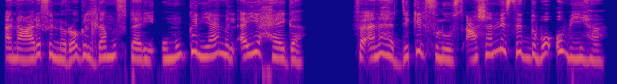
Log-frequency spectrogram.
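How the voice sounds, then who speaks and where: A woman with an Egyptian accent voicing a calm, fair-minded man who soothes and reasons with others. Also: medium pitch, quick pace, slightly rough, no echo, clean studio sound.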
